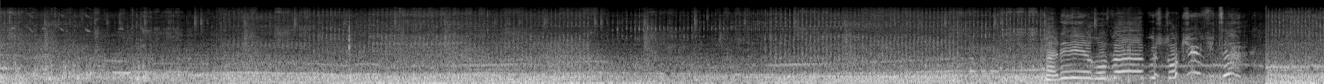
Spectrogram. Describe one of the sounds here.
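A small kart engine whines loudly up close, its pitch rising and falling.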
